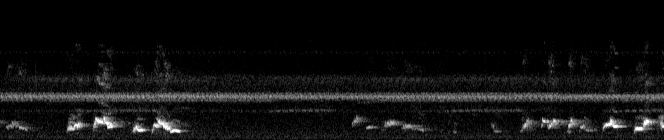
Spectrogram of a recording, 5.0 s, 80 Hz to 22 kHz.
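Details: Red-whiskered bulbul serving as a decoy to lure wild bulbuls into a trap, 8 October 2018: lively, repeated bursts of bright chirping, warbled notes, a quiet gap mid-way, over continuous high insect drone.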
